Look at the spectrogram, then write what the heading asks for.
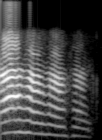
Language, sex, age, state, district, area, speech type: Odia, female, 30-45, Odisha, Ganjam, urban, conversation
